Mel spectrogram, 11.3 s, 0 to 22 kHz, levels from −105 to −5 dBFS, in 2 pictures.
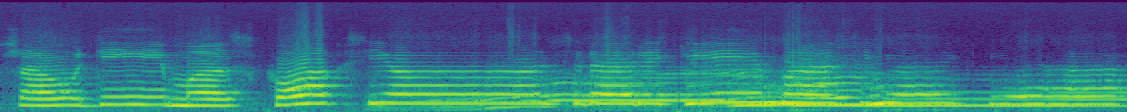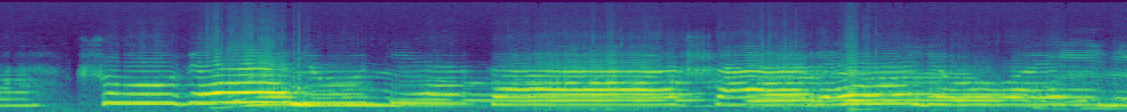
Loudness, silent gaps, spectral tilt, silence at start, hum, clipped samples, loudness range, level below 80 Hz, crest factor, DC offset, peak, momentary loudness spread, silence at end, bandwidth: -16 LUFS; none; -8 dB/octave; 0.1 s; none; under 0.1%; 3 LU; -52 dBFS; 12 dB; under 0.1%; -4 dBFS; 7 LU; 0 s; 5.8 kHz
